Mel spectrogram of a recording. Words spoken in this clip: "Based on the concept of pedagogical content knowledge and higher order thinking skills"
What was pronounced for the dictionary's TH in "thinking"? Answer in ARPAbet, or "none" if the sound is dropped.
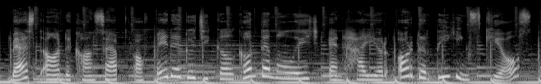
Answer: T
